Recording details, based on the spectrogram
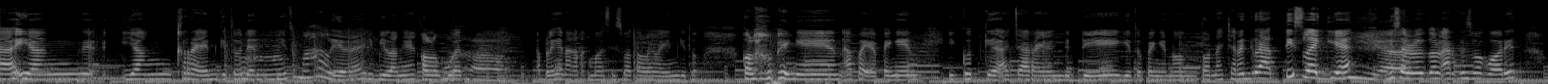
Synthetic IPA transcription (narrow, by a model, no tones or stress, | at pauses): ajaŋ | jaŋkəɾɛnɡit̪udanit̪umaɦaljaladibilaŋɲakalowbuat̪̚ | apalaɡiənakanakəmaasiswat̪alalaɪnɡit̪u | kalopeŋɛna̰pajapeŋɛn | ikʊt̪̚kəat͡ʃaɾajaŋɡədeɡit̪upeŋɛnːɔnt̪ɔnat͡ʃaɾaɡɾat̪ɪslaɡijabisat̪ɔnart̪ɪsfafoɾɪt̪̚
